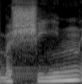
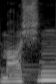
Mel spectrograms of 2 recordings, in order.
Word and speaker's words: Mashin Name: them spal Maran a you pronounce the E right but it's not machine it's like mashin name that sounded really Japanese right there mashi name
